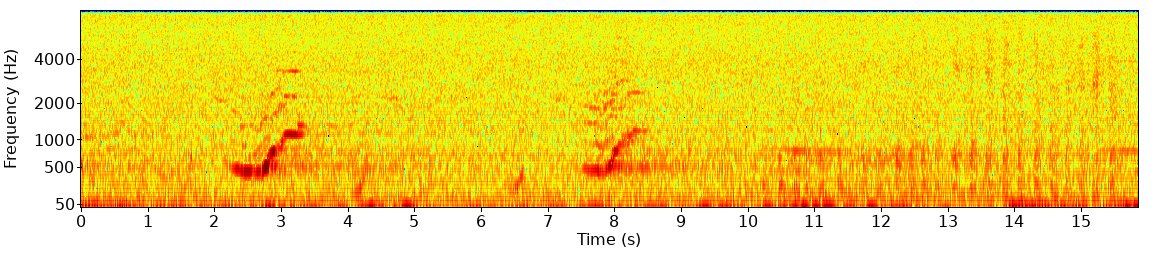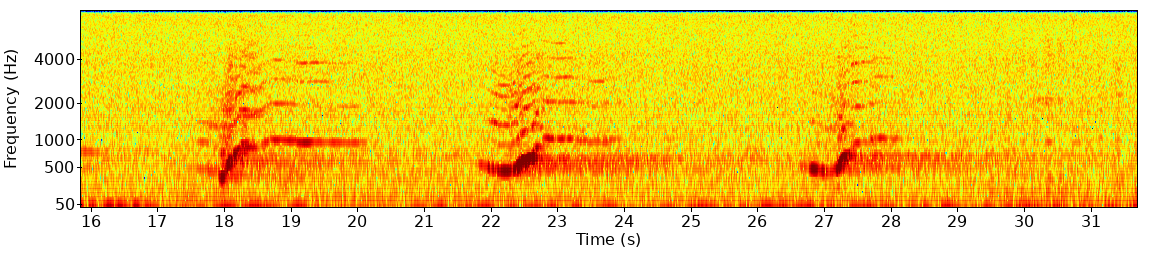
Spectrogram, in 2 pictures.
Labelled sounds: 2.0	2.3	humpback whale, 1.9 to 2.2 kHz
2.8	3.4	humpback whale, 0.80 to 3.5 kHz
7.5	8.5	humpback whale, 0.80 to 2.5 kHz
17.5	20.0	humpback whale, 0.80 to 3.9 kHz
21.9	23.8	humpback whale, 0.80 to 5.2 kHz
27.2	28.0	humpback whale, 0.80 to 4.0 kHz
30.2	30.5	humpback whale, 2.0 to 2.3 kHz

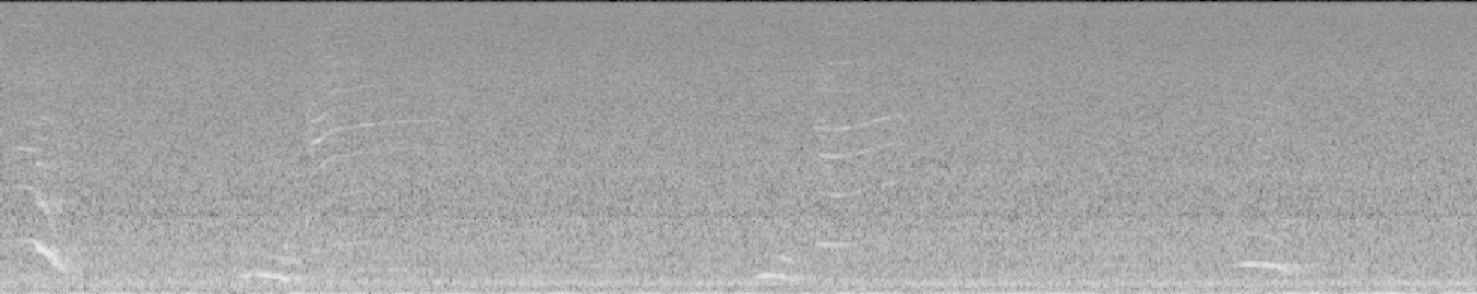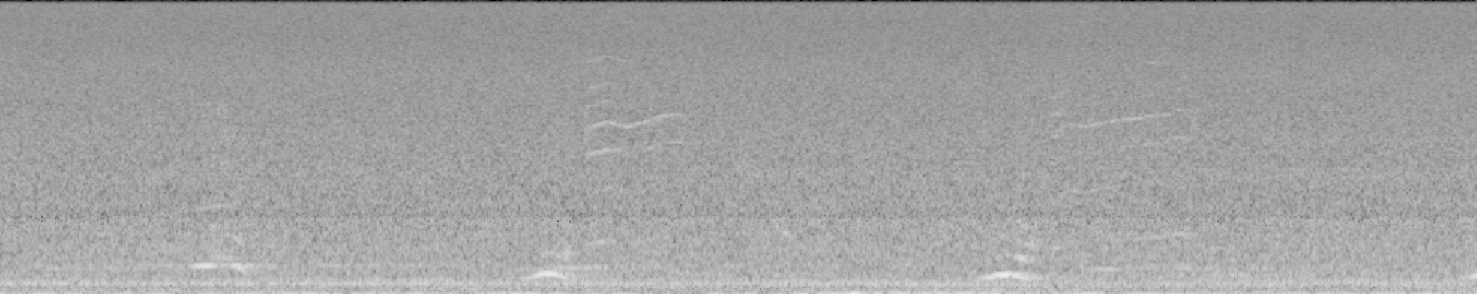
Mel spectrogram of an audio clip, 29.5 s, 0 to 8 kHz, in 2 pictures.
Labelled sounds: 0.1	0.4	humpback whale, 1.6 to 1.7 kHz
3.1	3.5	humpback whale, 1.6 to 2.1 kHz
8.2	8.4	humpback whale, 1.5 to 1.6 kHz
20.6	21.6	humpback whale, 1.5 to 4.4 kHz
25.5	26.4	humpback whale, 2.0 to 2.4 kHz

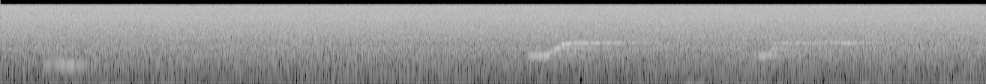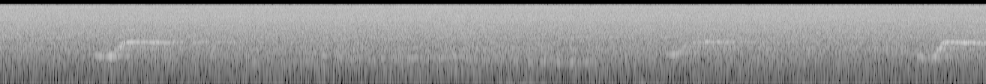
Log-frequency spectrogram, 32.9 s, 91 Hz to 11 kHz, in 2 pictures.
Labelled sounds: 9.3	9.8	humpback whale, 0.80 to 1.0 kHz
18.4	19.1	humpback whale, 0.80 to 1.1 kHz
28.1	28.4	humpback whale, 0.93 to 1.1 kHz
32.1	32.8	humpback whale, 0.86 to 1.1 kHz

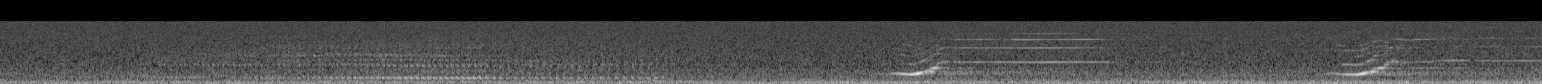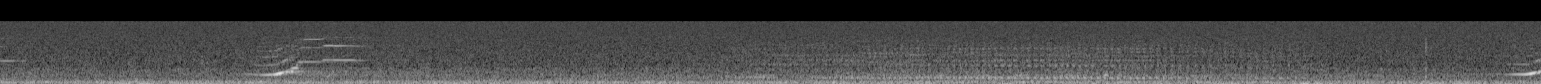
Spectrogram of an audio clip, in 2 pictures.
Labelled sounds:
9.4	11.1	humpback whale, 0.99 to 4.3 kHz
13.4	14.7	humpback whale, 0.80 to 3.5 kHz
17.9	19.1	humpback whale, 0.80 to 3.7 kHz
24.0	24.3	humpback whale, 1.6 to 1.7 kHz
30.5	30.7	humpback whale, 0.90 to 0.99 kHz

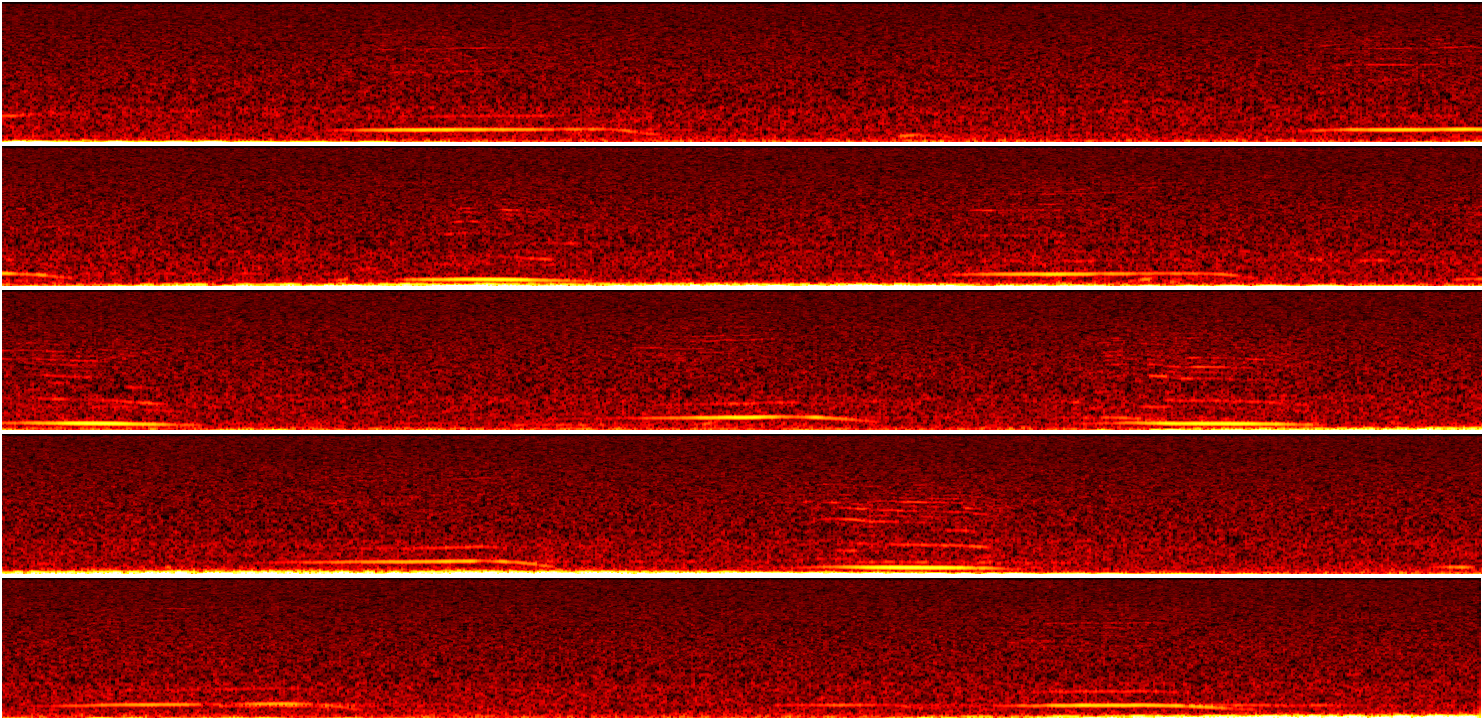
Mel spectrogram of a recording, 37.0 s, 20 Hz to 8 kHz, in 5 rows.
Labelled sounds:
6.8	7.1	humpback whale, 1.95 to 2.05 kHz
15.0	15.3	humpback whale, 1.1 to 1.2 kHz
18.2	18.5	humpback whale, 2.5 to 2.7 kHz
24.5	24.7	humpback whale, 2.9 to 3.1 kHz
26.2	27.0	humpback whale, 1.1 to 1.8 kHz

